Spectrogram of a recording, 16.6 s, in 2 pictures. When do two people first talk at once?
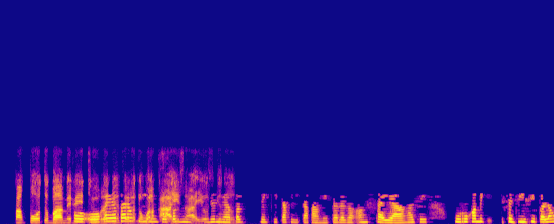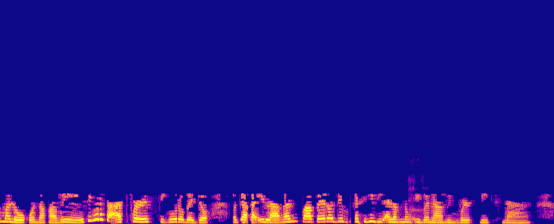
1.1 s

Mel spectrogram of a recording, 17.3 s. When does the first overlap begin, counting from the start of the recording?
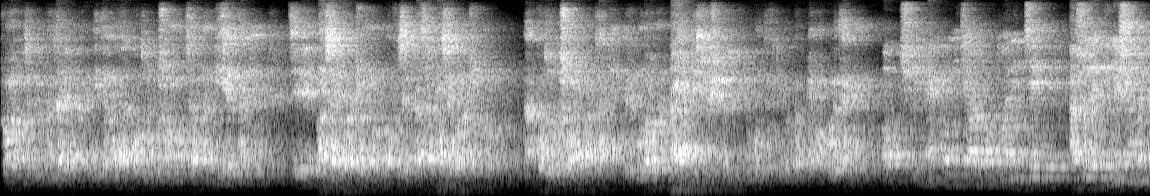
none

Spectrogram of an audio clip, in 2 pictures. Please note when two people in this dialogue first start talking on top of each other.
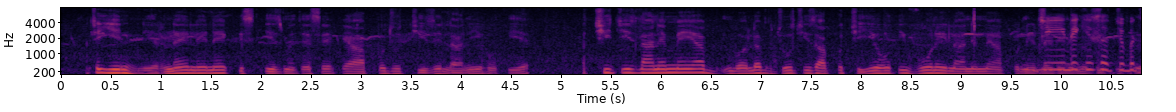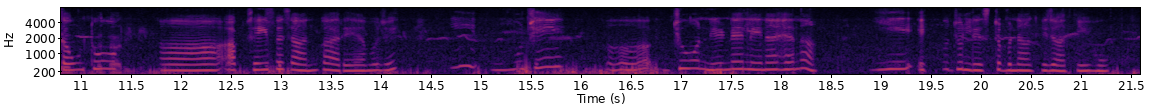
9.7 s

